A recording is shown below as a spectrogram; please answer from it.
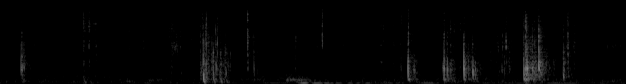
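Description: A solid oval purple marbled soap bar, held in a palm with red-painted nails, is chipped and shaved with a utility-knife blade into crumbly flakes. Quiet, dry scraping and crisp crackling cuts come in short, irregular bursts with a bright, brittle edge, leaving only faint hiss between strokes.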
